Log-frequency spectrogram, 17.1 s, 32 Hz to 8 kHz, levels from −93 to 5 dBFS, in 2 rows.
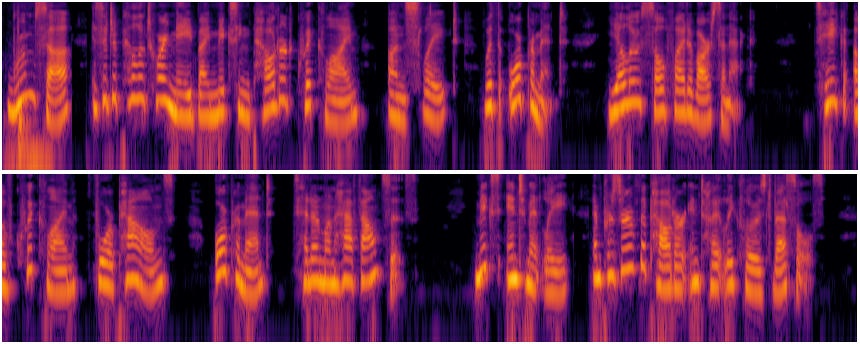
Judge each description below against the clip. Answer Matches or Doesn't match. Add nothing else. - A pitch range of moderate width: Doesn't match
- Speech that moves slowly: Matches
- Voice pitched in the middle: Doesn't match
